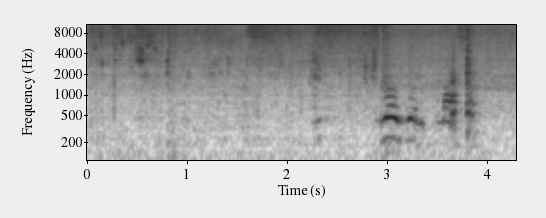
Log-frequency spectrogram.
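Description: Hot cooking oil sizzles softly as ingredients go into the pan for a hilsa fish korma, then erupts into louder, close spitting bursts toward the end.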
